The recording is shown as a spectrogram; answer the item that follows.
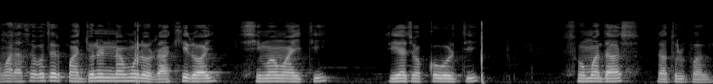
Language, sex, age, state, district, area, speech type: Bengali, male, 18-30, West Bengal, Nadia, rural, spontaneous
